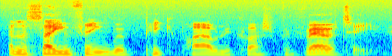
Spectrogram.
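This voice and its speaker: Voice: medium pitch, steady tone, quick pace, low-quality recording. A reaction video host giving casual commentary, rambling, giggly and often repeating phrases.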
